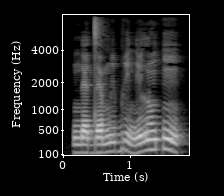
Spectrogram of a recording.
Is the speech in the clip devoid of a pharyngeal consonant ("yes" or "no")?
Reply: yes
